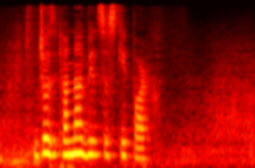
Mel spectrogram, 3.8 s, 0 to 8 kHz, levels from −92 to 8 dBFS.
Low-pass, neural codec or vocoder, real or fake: 7.2 kHz; codec, 16 kHz, 0.5 kbps, X-Codec, HuBERT features, trained on LibriSpeech; fake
